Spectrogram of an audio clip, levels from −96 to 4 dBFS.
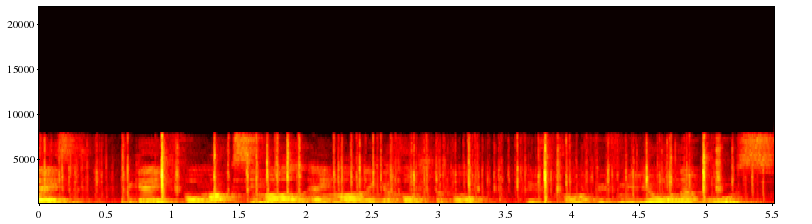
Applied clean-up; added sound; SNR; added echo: none; Typing; 4 dB; reverberation time 0.3 s.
